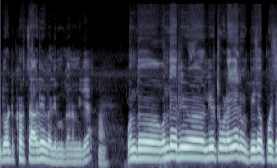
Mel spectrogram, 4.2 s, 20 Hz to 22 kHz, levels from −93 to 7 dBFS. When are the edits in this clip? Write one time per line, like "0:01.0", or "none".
none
